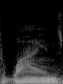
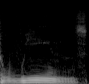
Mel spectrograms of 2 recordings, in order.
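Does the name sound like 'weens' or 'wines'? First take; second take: wines; weens. First: The vowel sounds like the word 'eye'. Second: The vowel sounds like the word 'see'. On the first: The speaker calls it wrong. "a lot of times people think it's Wines" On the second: The speaker calls it right. "but it's Weens"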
